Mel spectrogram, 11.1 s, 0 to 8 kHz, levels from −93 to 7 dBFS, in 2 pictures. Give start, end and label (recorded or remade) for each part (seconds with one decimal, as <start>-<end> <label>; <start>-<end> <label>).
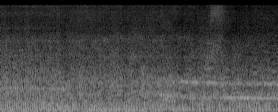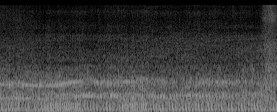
0.0-1.2 recorded; 1.2-6.2 remade; 6.2-11.1 recorded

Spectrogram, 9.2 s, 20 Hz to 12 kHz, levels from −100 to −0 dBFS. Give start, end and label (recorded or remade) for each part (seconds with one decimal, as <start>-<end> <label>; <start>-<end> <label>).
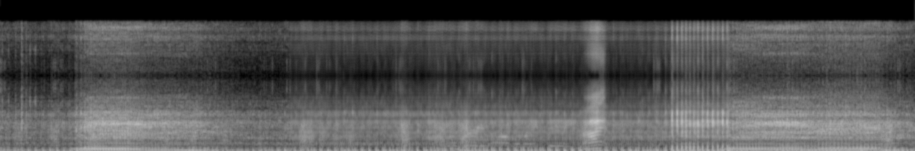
0.0-2.9 recorded; 2.9-7.3 remade; 7.3-9.2 recorded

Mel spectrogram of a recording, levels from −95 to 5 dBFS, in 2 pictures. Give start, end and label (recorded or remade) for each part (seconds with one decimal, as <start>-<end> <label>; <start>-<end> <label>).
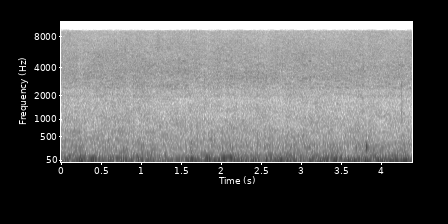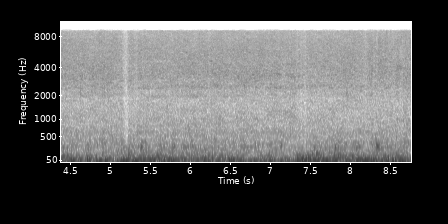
0.0-8.2 remade; 8.2-8.8 recorded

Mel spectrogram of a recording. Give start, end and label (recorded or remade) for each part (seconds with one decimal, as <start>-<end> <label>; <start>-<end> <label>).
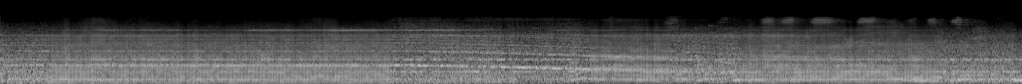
0.0-0.5 recorded; 0.5-3.9 remade; 3.9-5.9 recorded; 5.9-6.7 remade; 6.7-7.4 recorded; 7.4-9.4 remade; 9.4-10.2 recorded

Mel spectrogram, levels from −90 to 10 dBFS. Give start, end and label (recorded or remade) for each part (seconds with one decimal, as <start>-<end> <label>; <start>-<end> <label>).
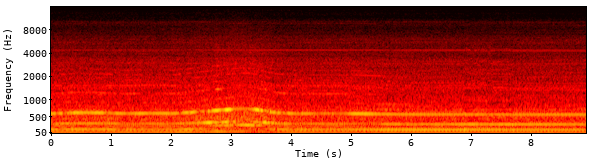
0.0-6.9 recorded; 6.9-7.7 remade; 7.7-8.9 recorded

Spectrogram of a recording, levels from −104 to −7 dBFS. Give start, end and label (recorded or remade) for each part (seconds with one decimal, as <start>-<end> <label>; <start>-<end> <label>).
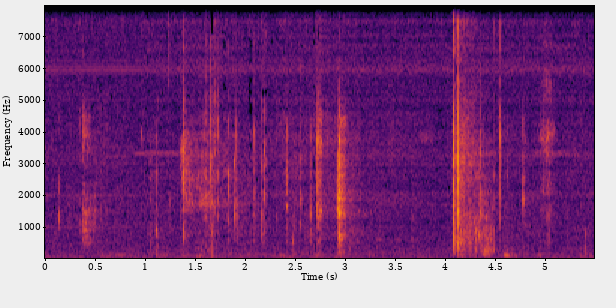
0.0-1.0 recorded; 1.0-5.5 remade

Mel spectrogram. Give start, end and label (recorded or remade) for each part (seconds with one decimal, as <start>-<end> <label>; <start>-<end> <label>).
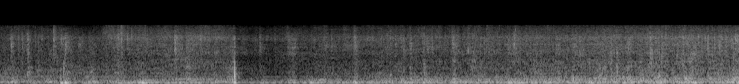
0.0-1.5 recorded; 1.5-3.8 remade; 3.8-7.4 recorded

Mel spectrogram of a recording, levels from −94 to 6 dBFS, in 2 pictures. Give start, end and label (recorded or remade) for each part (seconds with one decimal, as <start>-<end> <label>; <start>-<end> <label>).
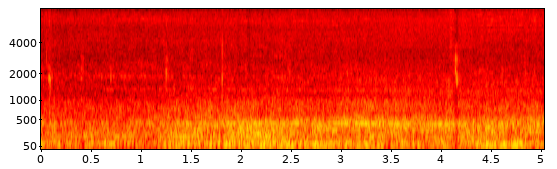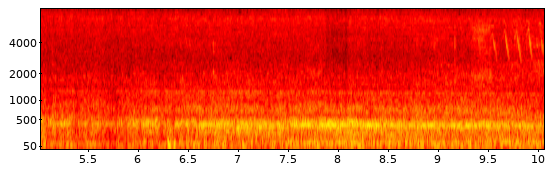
0.0-3.4 recorded; 3.4-4.3 remade; 4.3-10.1 recorded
